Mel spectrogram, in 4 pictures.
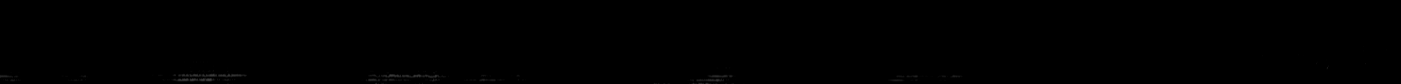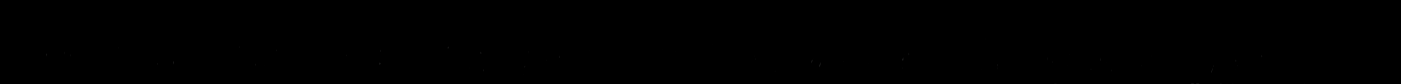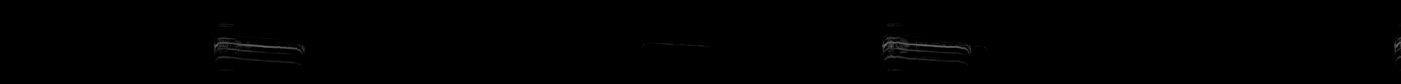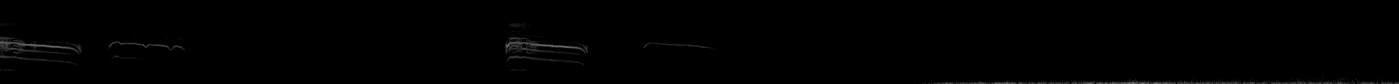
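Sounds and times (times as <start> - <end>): faint trickle of stream: 10.8 - 28.2, 51.2 - 56.0.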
